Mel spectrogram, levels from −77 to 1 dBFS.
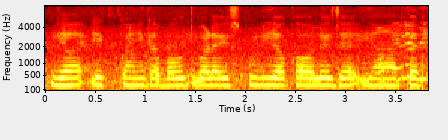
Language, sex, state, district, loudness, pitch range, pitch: Hindi, female, Bihar, West Champaran, -14 LUFS, 210-215 Hz, 215 Hz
